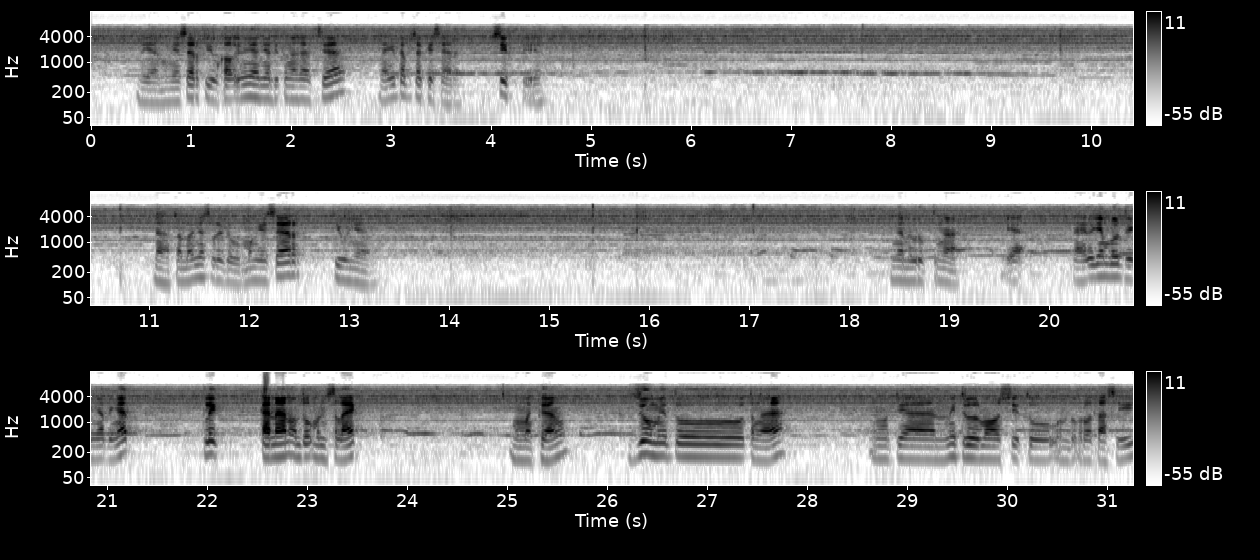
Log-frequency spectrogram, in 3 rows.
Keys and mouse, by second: 2.1-22.6 middle drag, 22.6-26.6 right drag, 27.1-31.2 middle drag.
